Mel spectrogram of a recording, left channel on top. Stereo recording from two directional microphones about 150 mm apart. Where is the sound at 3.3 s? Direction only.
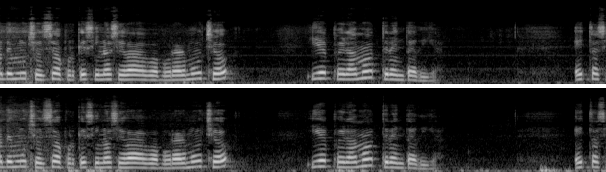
5° left (ahead or behind).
